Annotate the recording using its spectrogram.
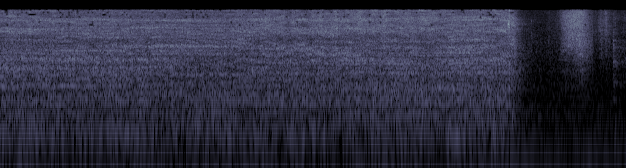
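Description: Handheld butane torch flame hissing steadily as it is passed over wet acrylic pour paint to bring up cells, cut off about five seconds in.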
